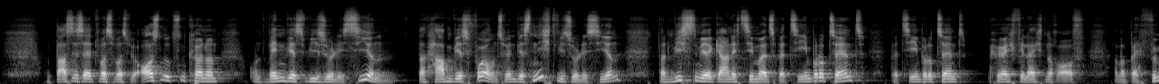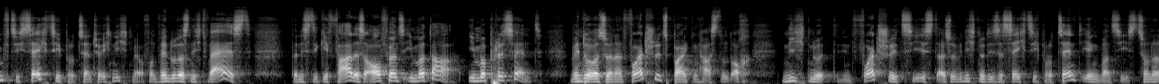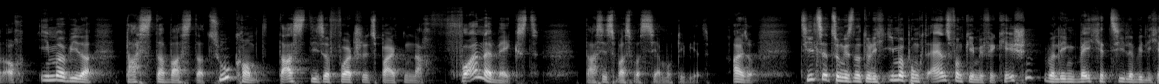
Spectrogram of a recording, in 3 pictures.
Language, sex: German, male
